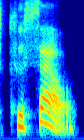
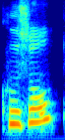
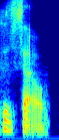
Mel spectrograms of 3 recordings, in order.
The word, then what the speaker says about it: Cusell: My last name is Cusell, like the coo of a bird, and sell, like you're selling something. Often mispronounced as Cusell or Cosell, but it's Cusell.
